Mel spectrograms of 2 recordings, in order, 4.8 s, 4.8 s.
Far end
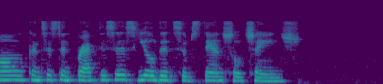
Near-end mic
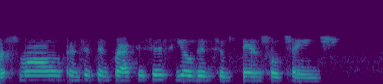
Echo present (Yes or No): Yes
